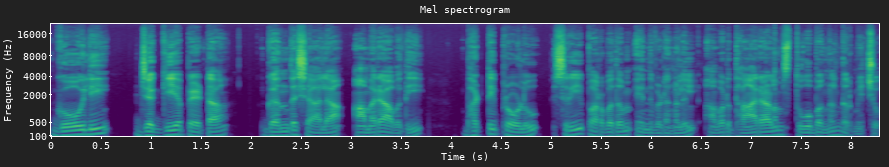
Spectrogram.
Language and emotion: Malayalam, neutral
